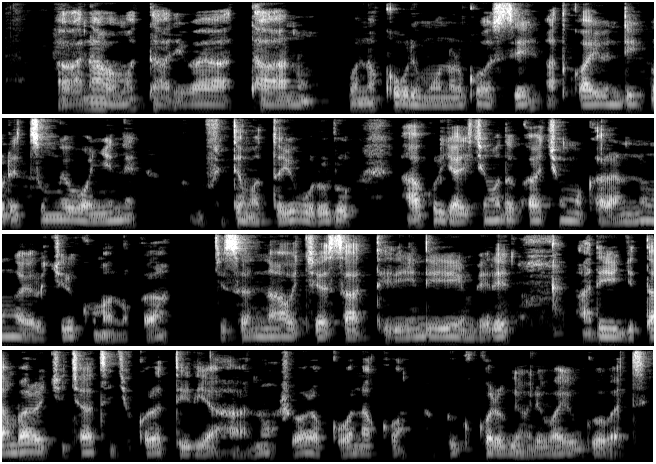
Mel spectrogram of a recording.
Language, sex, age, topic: Kinyarwanda, male, 25-35, government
